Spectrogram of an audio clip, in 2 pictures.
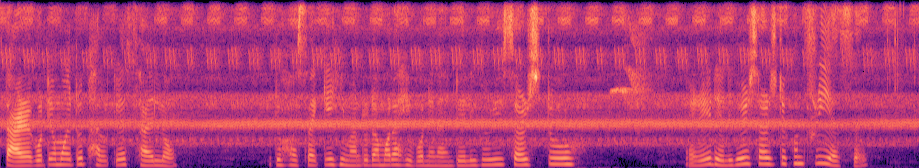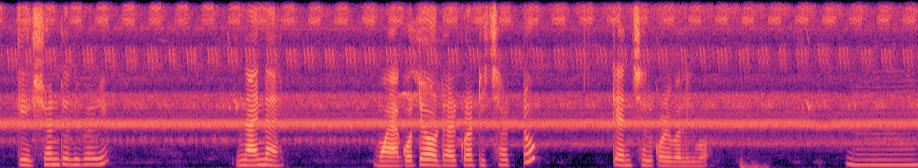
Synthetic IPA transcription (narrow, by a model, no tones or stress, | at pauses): taɹaɡɔtɛmojetʊbʱalkɛsaɹlõʊ̃ | etʊxɔsakeximantʊdamɔtaɦibɔnɛnajdelibʱeɹisaɹstʊ | ɹedelibʱeɹisaɹsdekʰunpʰɹiasɛ | tesɔndelibʱeɹi | najnaj | mojaɡɔtɛɔɹdaɹkɔɹatit͡ʃʰaɹttʊ | kɛnsɛlkoɹibɔlaɡibɔ̰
